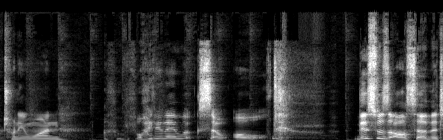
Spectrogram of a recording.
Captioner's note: giggles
